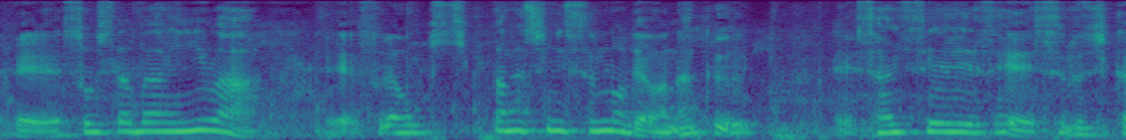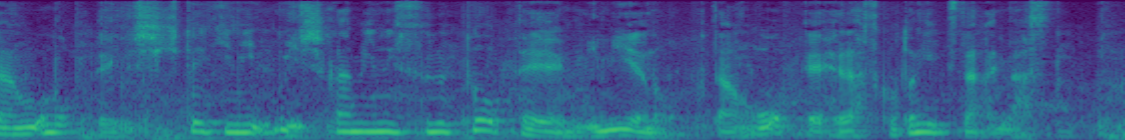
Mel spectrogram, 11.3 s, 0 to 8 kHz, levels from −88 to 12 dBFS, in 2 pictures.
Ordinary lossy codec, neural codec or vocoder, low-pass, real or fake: none; codec, 16 kHz, 8 kbps, FunCodec, trained on LibriTTS, 25 frames a second; none; fake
